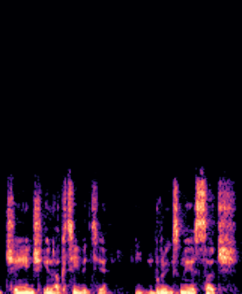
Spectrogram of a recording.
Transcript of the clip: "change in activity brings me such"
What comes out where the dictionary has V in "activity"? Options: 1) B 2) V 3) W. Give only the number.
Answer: 2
